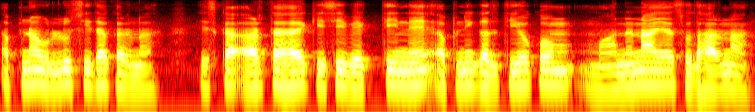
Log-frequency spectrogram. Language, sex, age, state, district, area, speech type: Hindi, male, 60+, Madhya Pradesh, Betul, rural, spontaneous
